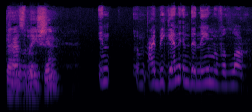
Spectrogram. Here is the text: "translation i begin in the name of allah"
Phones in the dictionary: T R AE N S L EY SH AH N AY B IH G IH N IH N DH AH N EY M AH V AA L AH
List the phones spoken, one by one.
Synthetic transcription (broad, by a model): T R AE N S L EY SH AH N AY B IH G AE N IH N DH AH N EY M AH V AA L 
